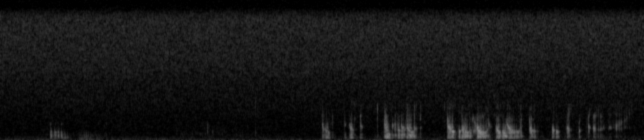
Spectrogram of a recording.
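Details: Bursts of bubbling, gurgling belly rumbles growing busier toward the end, heard during digestion; the person felt the intestine move with slight pain. Bowel sounds (borborygmi).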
